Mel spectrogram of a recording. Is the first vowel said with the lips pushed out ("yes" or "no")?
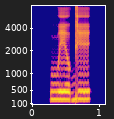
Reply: no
